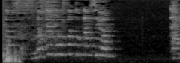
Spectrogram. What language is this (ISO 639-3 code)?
spa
